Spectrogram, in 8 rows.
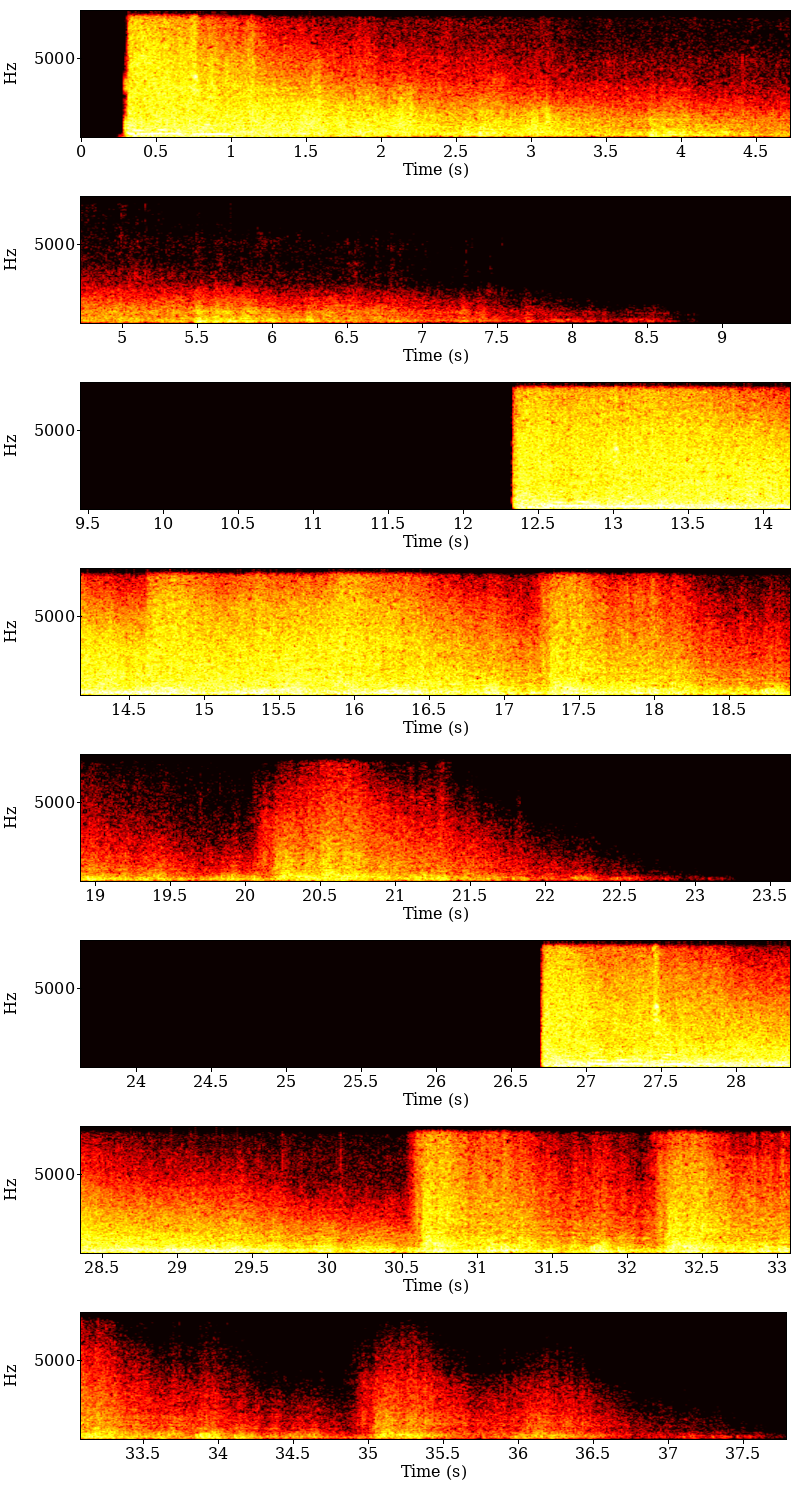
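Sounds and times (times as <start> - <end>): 
lightning strikes: 0.3 - 8.2, 12.4 - 22.5, 26.7 - 37.4.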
